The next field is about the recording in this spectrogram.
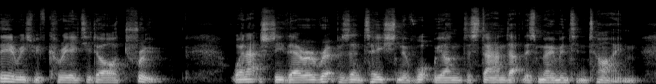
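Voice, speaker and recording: The speaker is a man. His pitch sits fairly low. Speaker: podcast host. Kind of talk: podcast interview conversation.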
